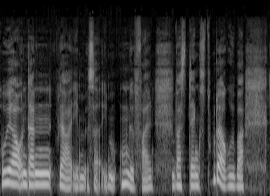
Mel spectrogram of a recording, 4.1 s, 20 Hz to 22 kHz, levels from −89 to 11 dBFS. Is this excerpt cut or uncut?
cut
